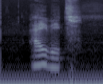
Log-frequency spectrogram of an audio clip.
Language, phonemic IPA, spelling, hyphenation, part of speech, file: Dutch, /ˈɛi̯.ʋɪt/, eiwit, ei‧wit, noun, Nl-eiwit.ogg
- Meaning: 1. egg white, albumen 2. protein (uncountable)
